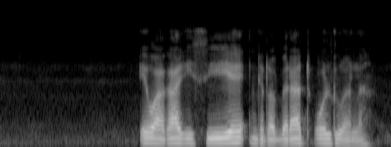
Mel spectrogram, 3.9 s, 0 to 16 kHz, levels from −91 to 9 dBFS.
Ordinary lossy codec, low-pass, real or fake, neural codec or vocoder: AAC, 96 kbps; 7.2 kHz; fake; codec, 16 kHz, 8 kbps, FunCodec, trained on LibriTTS, 25 frames a second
